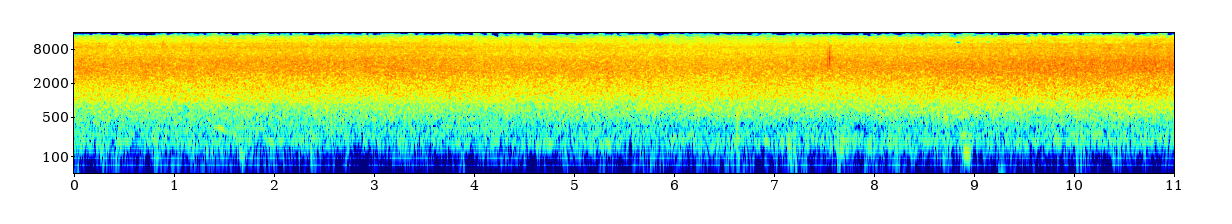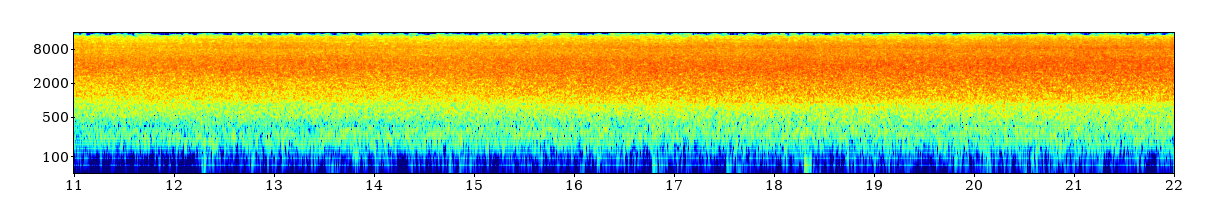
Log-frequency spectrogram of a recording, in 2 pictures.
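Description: Steady rushing of the Wedenbach cascade waterfall as water spills over tufa rock, growing gradually louder over the second half.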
